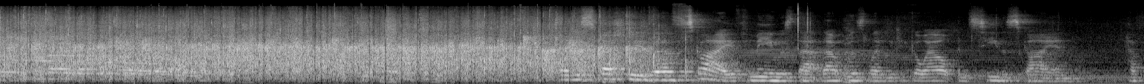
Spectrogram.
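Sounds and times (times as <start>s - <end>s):
audience applause at a Krishna devotional talk: 0.0s - 6.8s
speech: 6.0s - 11.4s.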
